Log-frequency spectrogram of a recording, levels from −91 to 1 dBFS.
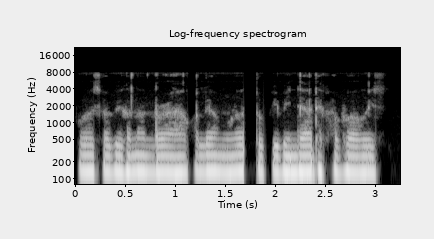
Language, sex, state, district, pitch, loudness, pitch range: Assamese, male, Assam, Hailakandi, 130 Hz, -15 LUFS, 125-130 Hz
